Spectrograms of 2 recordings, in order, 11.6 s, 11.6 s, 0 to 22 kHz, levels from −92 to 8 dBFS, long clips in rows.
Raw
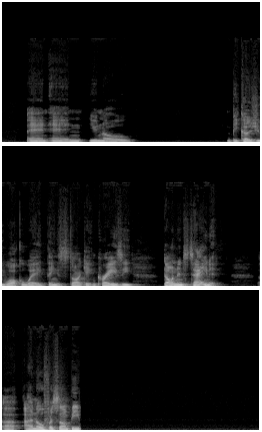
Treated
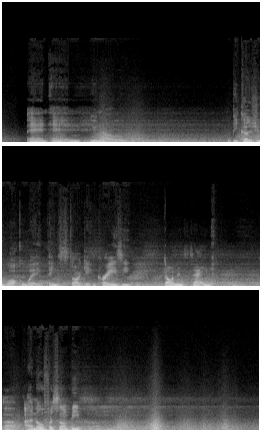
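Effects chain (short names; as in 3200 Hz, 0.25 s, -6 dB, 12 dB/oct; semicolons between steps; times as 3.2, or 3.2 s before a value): wind noise 540 Hz -40 dBFS; dynamic EQ 960 Hz, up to +6 dB, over -42 dBFS, Q 0.75; 6.33–7.02 running mean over 12 samples; diffused feedback echo 0.48 s, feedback 67%, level -13 dB; gain +5 dB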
